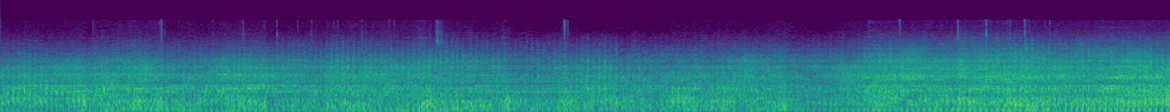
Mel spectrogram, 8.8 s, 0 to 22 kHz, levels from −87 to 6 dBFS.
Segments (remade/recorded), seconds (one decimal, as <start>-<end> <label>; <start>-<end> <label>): 0.0-8.8 remade

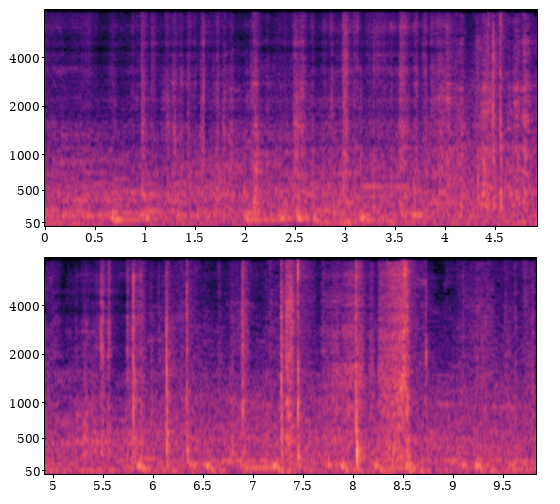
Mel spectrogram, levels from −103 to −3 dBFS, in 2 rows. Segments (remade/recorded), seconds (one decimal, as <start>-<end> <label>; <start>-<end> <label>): 0.0-4.1 remade; 4.1-5.0 recorded; 5.0-5.9 remade; 5.9-9.8 recorded

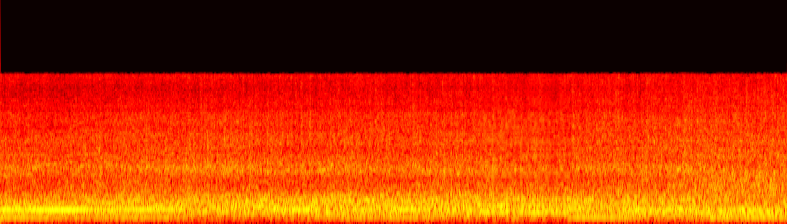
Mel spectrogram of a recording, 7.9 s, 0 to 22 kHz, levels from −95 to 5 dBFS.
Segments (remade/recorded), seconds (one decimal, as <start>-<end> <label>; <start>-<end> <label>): 0.0-4.8 recorded; 4.8-5.7 remade; 5.7-7.9 recorded

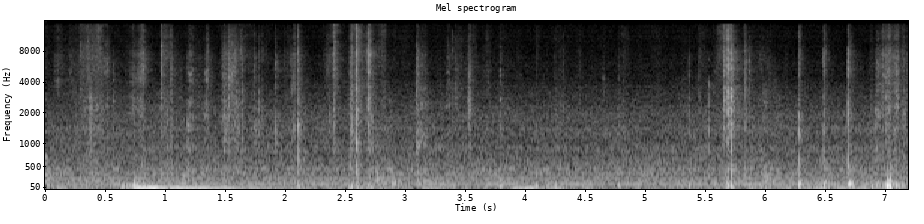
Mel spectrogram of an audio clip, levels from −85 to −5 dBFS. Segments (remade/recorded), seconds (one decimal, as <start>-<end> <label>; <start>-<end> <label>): 0.0-7.2 remade

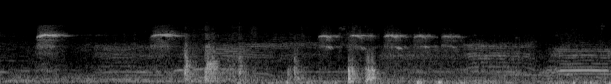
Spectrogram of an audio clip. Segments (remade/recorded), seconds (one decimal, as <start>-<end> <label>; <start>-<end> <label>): 0.0-3.7 recorded; 3.7-5.6 remade; 5.6-6.1 recorded

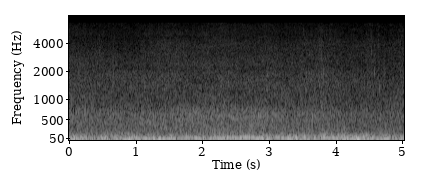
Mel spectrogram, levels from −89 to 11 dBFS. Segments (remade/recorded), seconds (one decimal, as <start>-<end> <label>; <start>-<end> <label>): 0.0-1.1 recorded; 1.1-4.1 remade; 4.1-5.0 recorded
